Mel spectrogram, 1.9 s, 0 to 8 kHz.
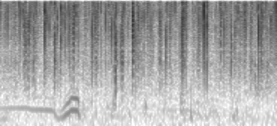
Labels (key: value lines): label: biophony, cascading saw
recorder: SoundTrap 600 or HydroMoth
